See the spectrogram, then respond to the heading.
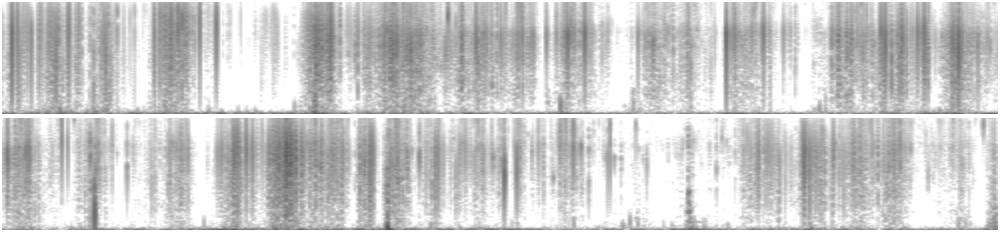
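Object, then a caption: Silicone ear of a binaural microphone. Fingertips with short nails rub the canal opening of a white, soft silicone ear mounted on a white binaural microphone body. The result is continuous close, muffled rubbing and scratchy rustling, heavy in low rumble, with occasional sharper crackles and clicks.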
